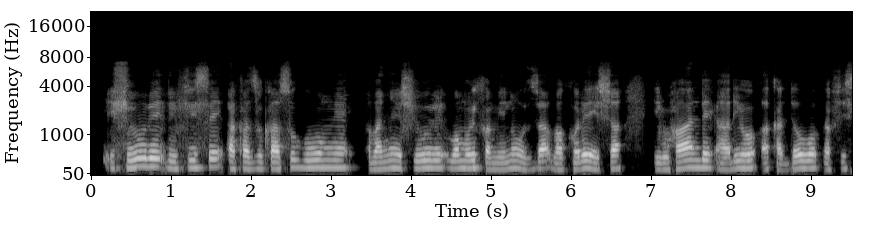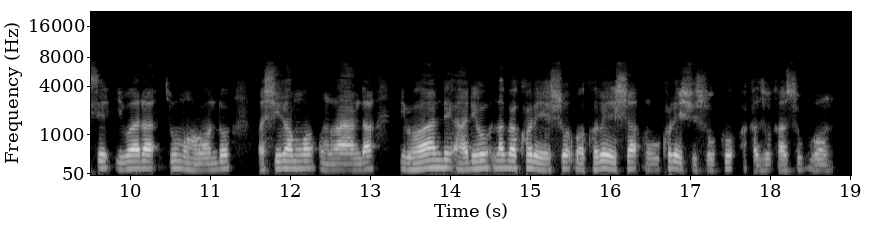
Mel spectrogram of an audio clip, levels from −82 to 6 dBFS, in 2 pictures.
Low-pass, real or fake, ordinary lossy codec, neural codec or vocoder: 7.2 kHz; fake; MP3, 64 kbps; codec, 44.1 kHz, 3.4 kbps, Pupu-Codec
